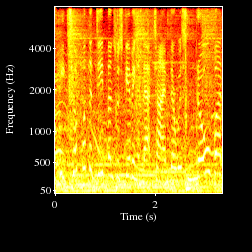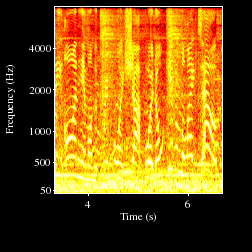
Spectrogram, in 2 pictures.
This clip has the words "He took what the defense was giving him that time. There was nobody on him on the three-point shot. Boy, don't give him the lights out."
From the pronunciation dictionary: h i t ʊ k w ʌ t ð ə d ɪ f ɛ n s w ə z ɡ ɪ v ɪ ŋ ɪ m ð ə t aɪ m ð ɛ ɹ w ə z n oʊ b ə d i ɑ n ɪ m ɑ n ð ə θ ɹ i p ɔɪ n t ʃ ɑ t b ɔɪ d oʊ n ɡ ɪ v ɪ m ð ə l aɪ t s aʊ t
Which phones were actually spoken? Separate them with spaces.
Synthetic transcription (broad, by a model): h i t ʊ k w ʌ t ð ə d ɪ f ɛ n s w ə z ɡ ɪ v ɪ ŋ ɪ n ð ə t aɪ m ð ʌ ɹ w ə z n oʊ b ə d i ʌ n ɪ m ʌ n ð ə θ ɹ i p ɔɪ n t ʃ ɑ t b ɔɪ d oʊ n ɡ ɪ v ɪ m ð ə l aɪ t s aʊ t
